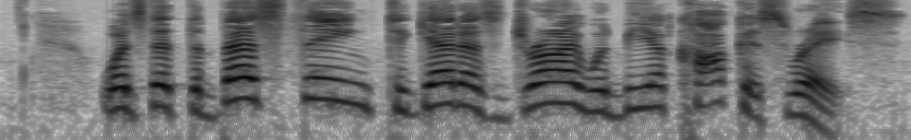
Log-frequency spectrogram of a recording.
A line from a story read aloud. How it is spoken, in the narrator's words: said the dodo in an offended tone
